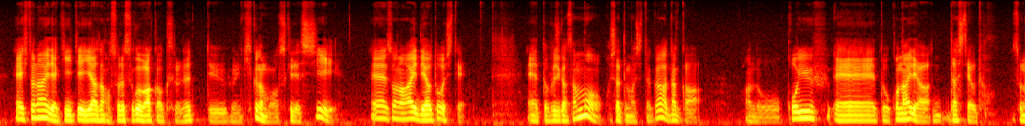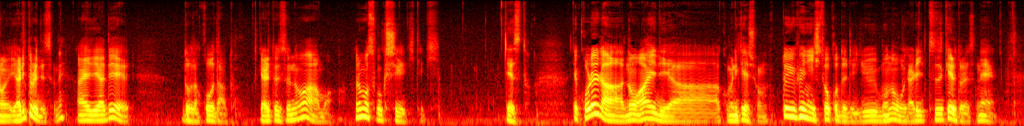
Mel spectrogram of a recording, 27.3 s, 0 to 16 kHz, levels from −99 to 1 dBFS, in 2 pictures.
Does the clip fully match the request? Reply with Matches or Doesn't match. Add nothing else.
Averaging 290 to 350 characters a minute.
Doesn't match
